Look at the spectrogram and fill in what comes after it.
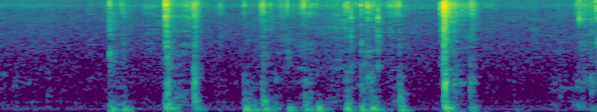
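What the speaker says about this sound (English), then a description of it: "So I'm going to go ahead and type Friday." Quick bursts of typing on a computer keyboard, a cluster of crisp close key clicks with short pauses between them.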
